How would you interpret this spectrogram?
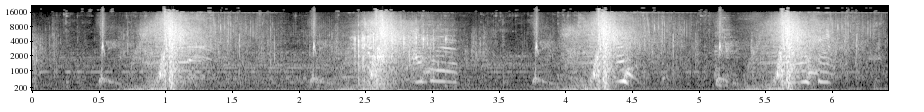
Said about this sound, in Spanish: William no quería mostrarse débil frente a Ramán, aunque el dolor que le producían sus latigazos era insoportable.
